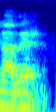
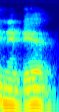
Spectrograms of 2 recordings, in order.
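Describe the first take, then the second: First: The first syllable sounds like 'nah'. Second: The first syllable sounds like 'nay'. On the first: The speaker calls it wrong. "इसको कई लोग नादिर पढ़ते हैं" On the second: The speaker calls it right. "नादिर नहीं, ये नेडियर"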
